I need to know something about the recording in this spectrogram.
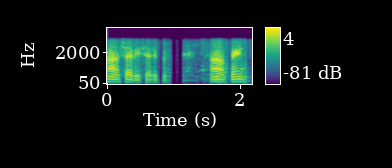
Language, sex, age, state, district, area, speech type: Kannada, male, 30-45, Karnataka, Chikkamagaluru, urban, conversation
